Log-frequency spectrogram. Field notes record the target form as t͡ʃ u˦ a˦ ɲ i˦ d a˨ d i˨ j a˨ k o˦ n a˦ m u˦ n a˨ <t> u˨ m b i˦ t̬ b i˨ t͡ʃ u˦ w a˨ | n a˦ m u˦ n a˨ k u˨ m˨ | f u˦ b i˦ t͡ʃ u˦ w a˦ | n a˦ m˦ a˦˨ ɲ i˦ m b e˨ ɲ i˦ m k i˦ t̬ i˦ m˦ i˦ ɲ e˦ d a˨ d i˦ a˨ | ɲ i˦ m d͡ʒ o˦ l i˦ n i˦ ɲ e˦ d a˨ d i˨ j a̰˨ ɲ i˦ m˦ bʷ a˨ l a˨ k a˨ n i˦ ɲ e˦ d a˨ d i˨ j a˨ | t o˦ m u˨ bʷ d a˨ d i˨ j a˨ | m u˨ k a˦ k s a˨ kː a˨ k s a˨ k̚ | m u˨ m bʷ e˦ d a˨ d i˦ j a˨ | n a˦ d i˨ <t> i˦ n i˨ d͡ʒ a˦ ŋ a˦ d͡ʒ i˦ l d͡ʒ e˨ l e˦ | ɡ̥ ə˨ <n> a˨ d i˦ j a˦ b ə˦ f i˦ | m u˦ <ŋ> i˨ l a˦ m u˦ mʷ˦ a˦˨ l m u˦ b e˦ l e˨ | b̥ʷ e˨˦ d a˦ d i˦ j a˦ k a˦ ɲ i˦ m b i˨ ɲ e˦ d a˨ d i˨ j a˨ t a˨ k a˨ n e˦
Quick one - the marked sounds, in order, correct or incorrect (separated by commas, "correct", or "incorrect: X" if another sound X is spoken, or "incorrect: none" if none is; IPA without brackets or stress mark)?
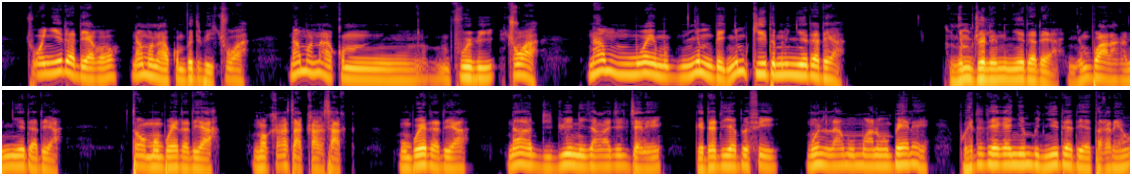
incorrect: k, incorrect: d, incorrect: d, incorrect: n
